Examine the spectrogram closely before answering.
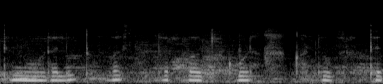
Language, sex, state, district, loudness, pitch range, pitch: Kannada, male, Karnataka, Bijapur, -27 LUFS, 170-205 Hz, 190 Hz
